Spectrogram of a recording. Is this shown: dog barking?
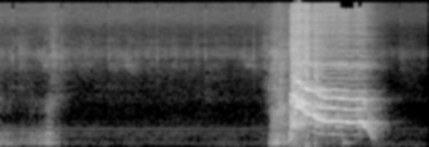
yes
